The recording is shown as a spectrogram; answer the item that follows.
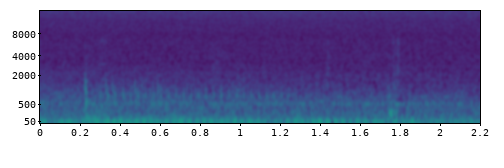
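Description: Car engine idling while stopped, heard from inside the cabin as a low, steady hum.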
